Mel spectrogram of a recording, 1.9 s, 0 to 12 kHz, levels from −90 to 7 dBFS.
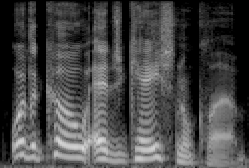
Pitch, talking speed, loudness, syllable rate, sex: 175 Hz, 130 wpm, -18 LUFS, 5.3 syllables/s, female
